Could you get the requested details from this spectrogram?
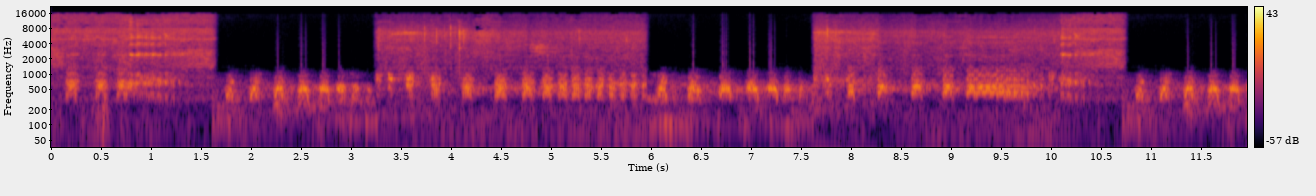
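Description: Dusky eagle owl giving a series of low, hollow hoots that quicken into a rapid stuttering run, repeated in bursts over background music.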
